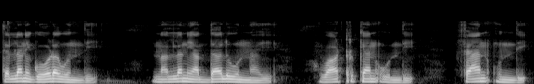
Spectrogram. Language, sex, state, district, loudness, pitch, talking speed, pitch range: Telugu, male, Telangana, Mahabubabad, -16 LUFS, 120 Hz, 125 wpm, 100-130 Hz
